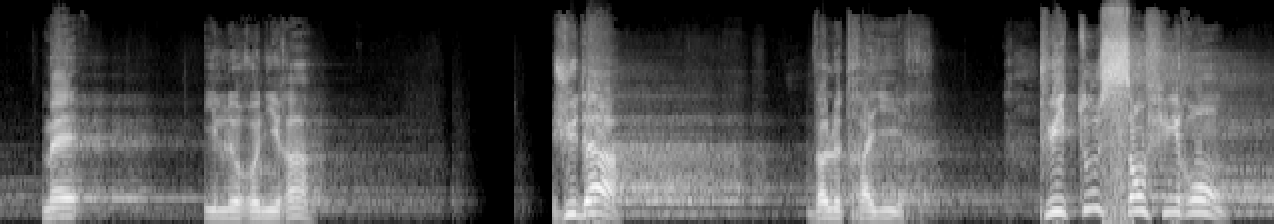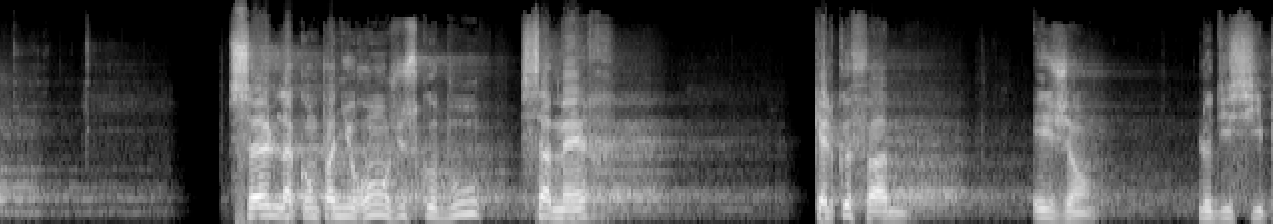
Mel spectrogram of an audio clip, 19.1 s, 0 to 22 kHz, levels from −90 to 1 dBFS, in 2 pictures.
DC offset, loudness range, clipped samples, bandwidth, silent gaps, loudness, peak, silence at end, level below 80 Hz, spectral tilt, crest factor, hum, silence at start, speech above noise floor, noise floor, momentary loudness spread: under 0.1%; 7 LU; 0.3%; over 20 kHz; none; -11 LUFS; 0 dBFS; 0.05 s; -48 dBFS; -3 dB/octave; 14 dB; none; 0.3 s; 52 dB; -63 dBFS; 22 LU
